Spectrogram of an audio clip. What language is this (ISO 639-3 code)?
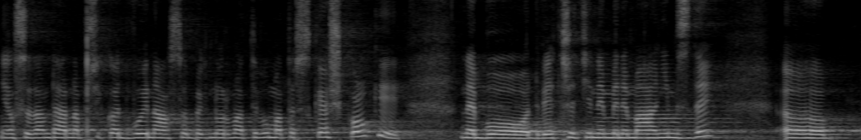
ces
